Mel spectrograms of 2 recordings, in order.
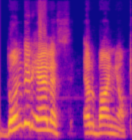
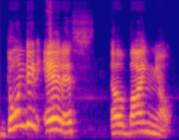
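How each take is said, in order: First: "Donde es el baño?" slowed and louder, rolled Spanish vowels; slow Spanish demo; Spanish pronunciation. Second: "Donde es el baño?" spelled out very slowly, syllable by syllable; very slow Spanish repeat; slower repeat. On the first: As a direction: model "Donde es el baño?" for the class. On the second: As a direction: drag out "Donde es el baño?" so they catch it. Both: Shown as a demonstration. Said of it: "everyone listen".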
